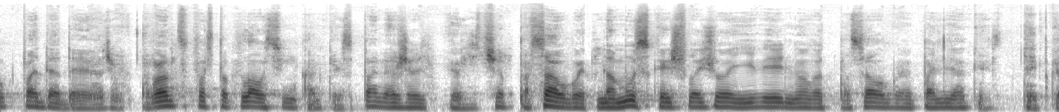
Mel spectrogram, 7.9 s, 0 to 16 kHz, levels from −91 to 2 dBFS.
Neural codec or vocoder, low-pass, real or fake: codec, 44.1 kHz, 3.4 kbps, Pupu-Codec; 14.4 kHz; fake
